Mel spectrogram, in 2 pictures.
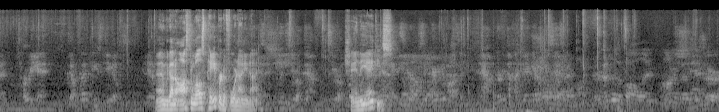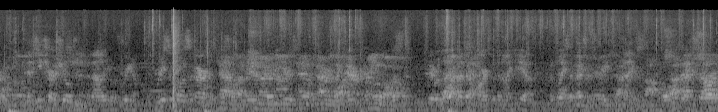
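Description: Trading cards riffle and slide against each other.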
